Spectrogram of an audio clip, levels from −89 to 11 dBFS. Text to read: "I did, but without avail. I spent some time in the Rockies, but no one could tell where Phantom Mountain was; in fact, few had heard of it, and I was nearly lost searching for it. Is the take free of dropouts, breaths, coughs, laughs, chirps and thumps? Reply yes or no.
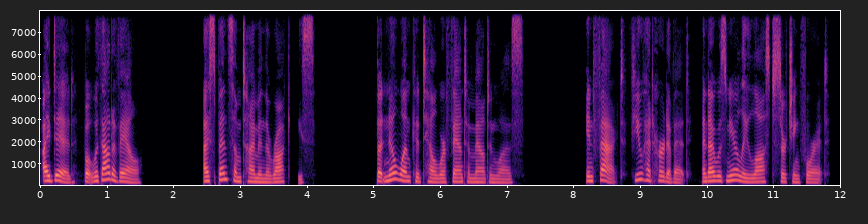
no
